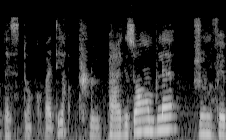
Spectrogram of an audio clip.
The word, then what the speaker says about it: plus: sens de plus est négatif on va pas prononcer le laisse donc on va dire plus par exemple je ne fais plus de sport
